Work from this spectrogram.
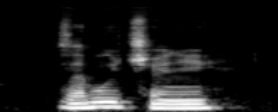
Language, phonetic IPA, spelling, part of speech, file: Polish, [ˌzabujˈt͡ʃɨ̃ɲi], zabójczyni, noun, LL-Q809 (pol)-zabójczyni.wav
